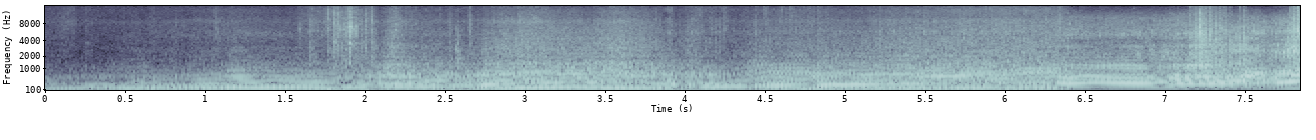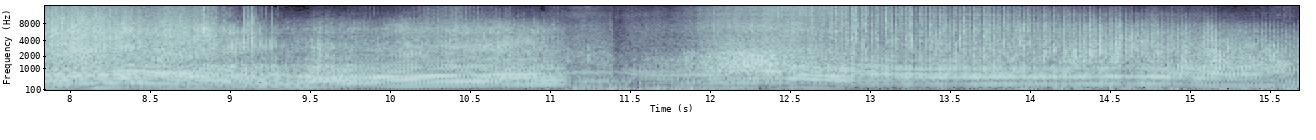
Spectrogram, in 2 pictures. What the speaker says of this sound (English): it is the 840 brake horsepower Stage 2 Plus BMW M3. Let's hear what she sounds like.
